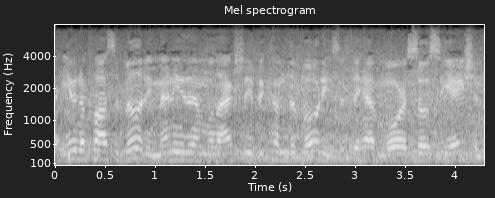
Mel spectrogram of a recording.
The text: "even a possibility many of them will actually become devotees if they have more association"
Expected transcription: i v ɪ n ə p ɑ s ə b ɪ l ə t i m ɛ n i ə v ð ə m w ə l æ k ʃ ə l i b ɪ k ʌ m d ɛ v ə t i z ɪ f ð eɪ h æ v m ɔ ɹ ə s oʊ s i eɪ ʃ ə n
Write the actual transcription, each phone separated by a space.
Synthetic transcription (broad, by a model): i v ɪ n ə p ɑ s ə b ɪ l ə t i m ɛ n i ə v ð ə m w ə l æ k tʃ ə l i b ɪ k ʌ m d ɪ v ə t i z ɪ f ð eɪ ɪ v m ɔ ɹ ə s oʊ s i eɪ ʃ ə n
